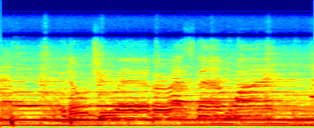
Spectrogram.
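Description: Live band music with guitar and a wavering melodic lead line, played between sung lines of a song.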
